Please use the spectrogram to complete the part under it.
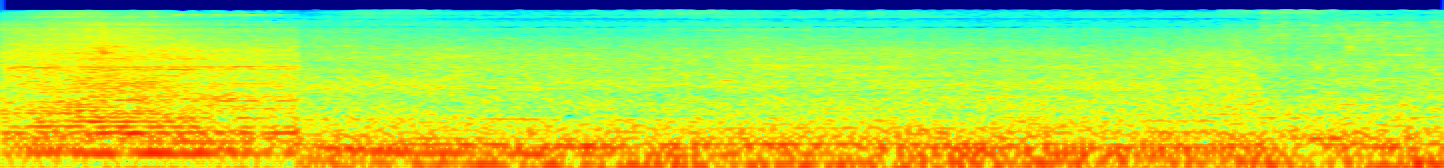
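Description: Motorbike and car engines hum in passing street traffic.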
